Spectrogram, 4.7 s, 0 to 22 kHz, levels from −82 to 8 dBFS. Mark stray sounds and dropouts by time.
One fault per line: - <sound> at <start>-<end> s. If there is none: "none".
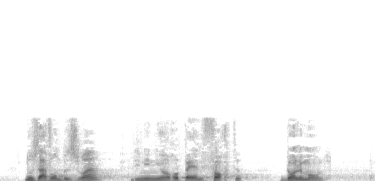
none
